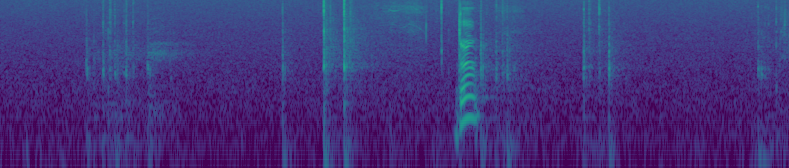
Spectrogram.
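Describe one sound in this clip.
Keys clatter on a computer keyboard in short bursts.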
